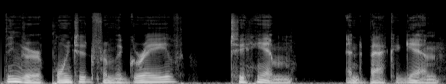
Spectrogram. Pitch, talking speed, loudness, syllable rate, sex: 90 Hz, 150 wpm, -19 LUFS, 4.4 syllables/s, male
